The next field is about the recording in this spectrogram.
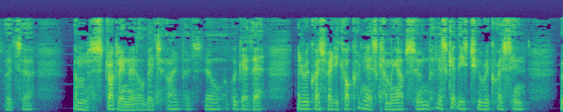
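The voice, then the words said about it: Hoarse, strained voice. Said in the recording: “I'm losing my voice tonight, I don't know why I'm losing my voice”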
